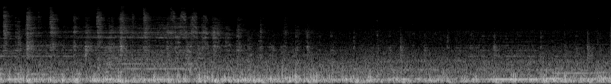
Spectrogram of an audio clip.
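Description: Steady road and tyre noise inside a car moving at highway speed, with music playing over it. The music's crisp, fast beat drops away about two seconds in, leaving mainly the low road rumble.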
